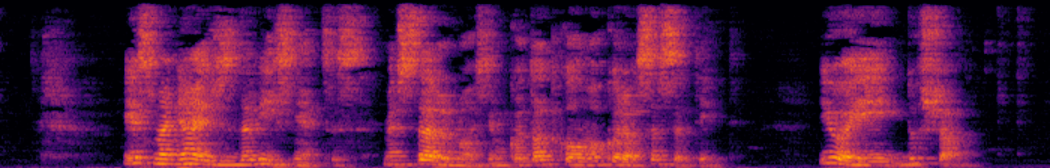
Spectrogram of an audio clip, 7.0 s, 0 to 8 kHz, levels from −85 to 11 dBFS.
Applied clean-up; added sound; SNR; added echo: none; none; none; reverberation time 0.2 s.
